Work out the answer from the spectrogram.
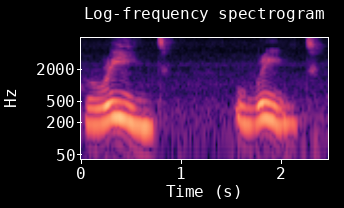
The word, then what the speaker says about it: read: Então, no passado você lembra da cor vermelha, que é a mesma pronúncia, red, red. E no presente, a pronúncia, né, do presente aqui do verbo é read.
